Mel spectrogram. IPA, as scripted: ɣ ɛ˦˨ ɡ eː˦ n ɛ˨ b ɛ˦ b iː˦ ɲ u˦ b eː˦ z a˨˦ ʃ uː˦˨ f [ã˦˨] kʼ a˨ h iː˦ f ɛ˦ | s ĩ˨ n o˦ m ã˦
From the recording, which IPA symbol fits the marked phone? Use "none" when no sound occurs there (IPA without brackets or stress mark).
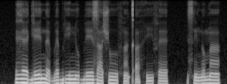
ã˨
